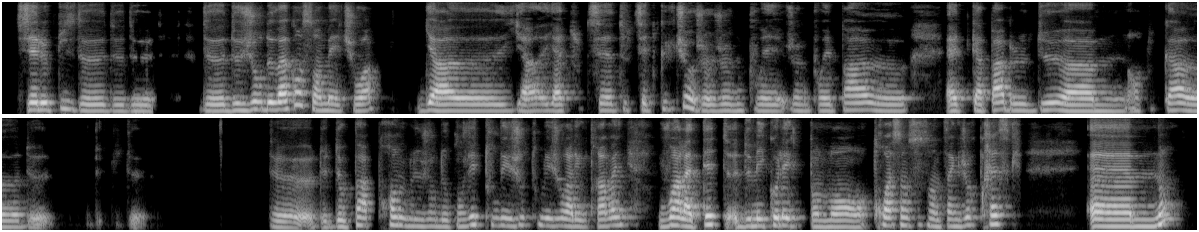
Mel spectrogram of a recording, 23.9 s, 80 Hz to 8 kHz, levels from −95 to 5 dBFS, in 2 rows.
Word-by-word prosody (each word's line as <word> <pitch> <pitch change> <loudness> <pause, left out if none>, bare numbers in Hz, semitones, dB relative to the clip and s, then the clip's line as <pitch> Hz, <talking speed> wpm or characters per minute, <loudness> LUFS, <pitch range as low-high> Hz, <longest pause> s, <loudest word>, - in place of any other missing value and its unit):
j'ai 190 +1 +4
le 190 0 +5
plus 215 -2 -7
de 165 -1 -2
de 160 0 -8 0.8
de 165 0 0
de 175 +2 -3
jours 200 +3 0
de 195 - +6
vacances 210 +12 +5
en 175 - +1
mai, 170 -2 -2
tu 165 +1 -8
vois? 170 +6 -2 0.3
Il 165 +4 -7
y - - +8
a, 170 0 +7
heu, 165 0 +2
il 170 +2 -12
y 165 - 0
a 165 +1 -1
il 170 - -7
y - - -1
a 165 - +3
toute 165 0 -17
cette 175 -1 -5
toute 190 -1 -16
cette 185 0 -6
culture, 215 +4 -2
je 165 -4 -3
je 170 +1 -6
ne 170 0 -6
pourrais 165 -1 -6
je 175 - -9
ne 165 - -8
pourrais 170 0 -4
pas, 185 +2 0
heu, 165 -2 -4 0.4
être 165 0 -1
capable 175 0 0
de, 185 +2 0
hem, 160 -1 +2
en 170 - -10
tout 215 +6 -32
cas, 185 -1 +3
heu, 165 -1 0
de - - -8 0.4
d - - -27 0.3
de - - -14 1.2
de 155 -3 -1
de 155 - -7
de 170 +2 -3
pas 200 +4 -2
prendre 210 -3 -1
le 180 -1 -6
jour 180 0 -8
de 175 - -5
congé, 180 +6 -3
tous 210 -1 -12
les 200 -1 -2
jours 210 +2 -7
tous 215 0 -10
les 195 -1 -1
jours, 190 0 -3
aller 175 0 0
au 170 - -8
travail, 185 +4 -1 0.3
voire 205 +5 +5
la 180 -2 +8
tête 225 0 +3
de 185 - -1
mes 185 0 +1
collègues 200 -1 +3
pendant 165 -1 0
365 200 -3 -1
jours 210 +3 -3
presque. 235 0 0 0.7
Hem, 180 -1 +5
non, 245 - +2
180 Hz, 200 wpm, -24 LUFS, 165-195 Hz, 1.2 s, y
